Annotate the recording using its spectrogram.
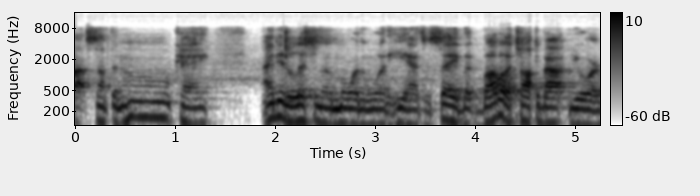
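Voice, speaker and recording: A man talks very fast. His pitch sits in the medium range. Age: 60s. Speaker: bat reviewer and channel host. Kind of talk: casual chat. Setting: live stream. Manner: fast when excited; animated.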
